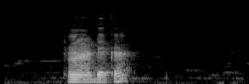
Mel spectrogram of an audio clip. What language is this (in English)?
Luo (Kenya and Tanzania)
